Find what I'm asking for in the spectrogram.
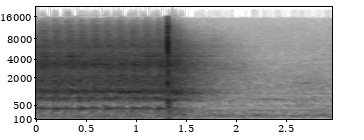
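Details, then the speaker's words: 2007 Toyota Camry that quit while driving, cranked with a battery charger attached. It cranks steadily at about three compressions a second but never fires. No fuel pump is heard, only relay-like clicking under the hood; the timing belt seems intact. "don't hear a fuel pump, but I don't know if on these cars if you typically can. I do hear some clicking under the hood like a pump relay."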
